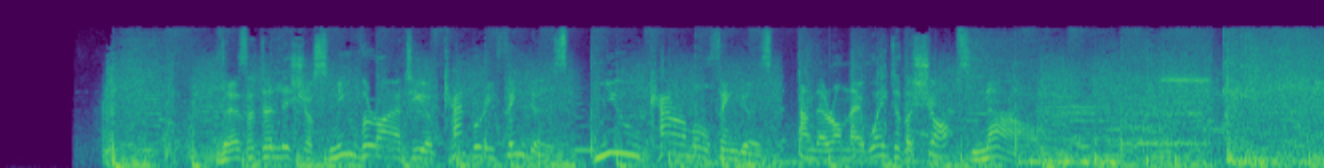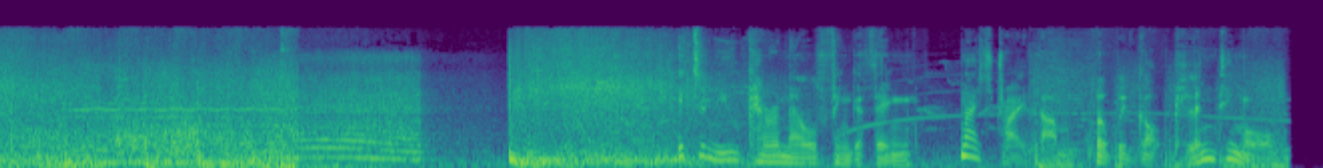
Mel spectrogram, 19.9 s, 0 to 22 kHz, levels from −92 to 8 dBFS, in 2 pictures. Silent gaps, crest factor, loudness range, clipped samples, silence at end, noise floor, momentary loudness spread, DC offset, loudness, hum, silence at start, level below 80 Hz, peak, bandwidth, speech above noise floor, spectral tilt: none; 18 dB; 3 LU; under 0.1%; 0.25 s; -78 dBFS; 5 LU; under 0.1%; -19 LUFS; none; 0.75 s; -28 dBFS; -2 dBFS; 12 kHz; 59 dB; -4.5 dB/octave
